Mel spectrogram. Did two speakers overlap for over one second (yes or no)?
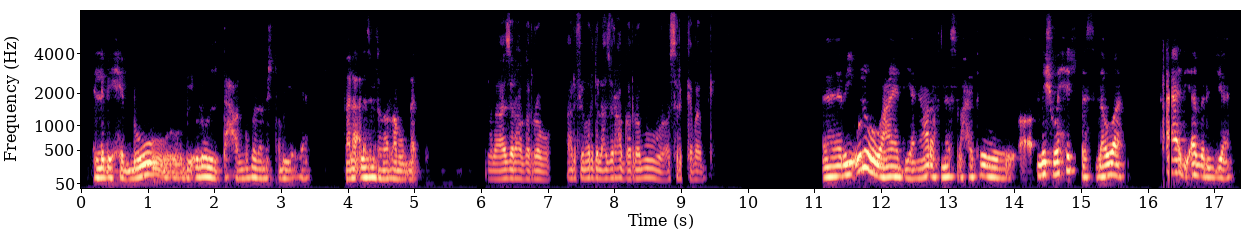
no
